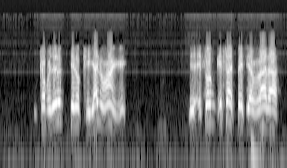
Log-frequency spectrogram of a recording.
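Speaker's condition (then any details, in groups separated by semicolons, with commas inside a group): Down syndrome; genetic, extra chromosome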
